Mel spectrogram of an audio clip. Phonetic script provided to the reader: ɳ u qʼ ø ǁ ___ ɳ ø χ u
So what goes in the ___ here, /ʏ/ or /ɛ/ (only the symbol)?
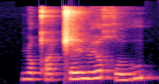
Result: ɛ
